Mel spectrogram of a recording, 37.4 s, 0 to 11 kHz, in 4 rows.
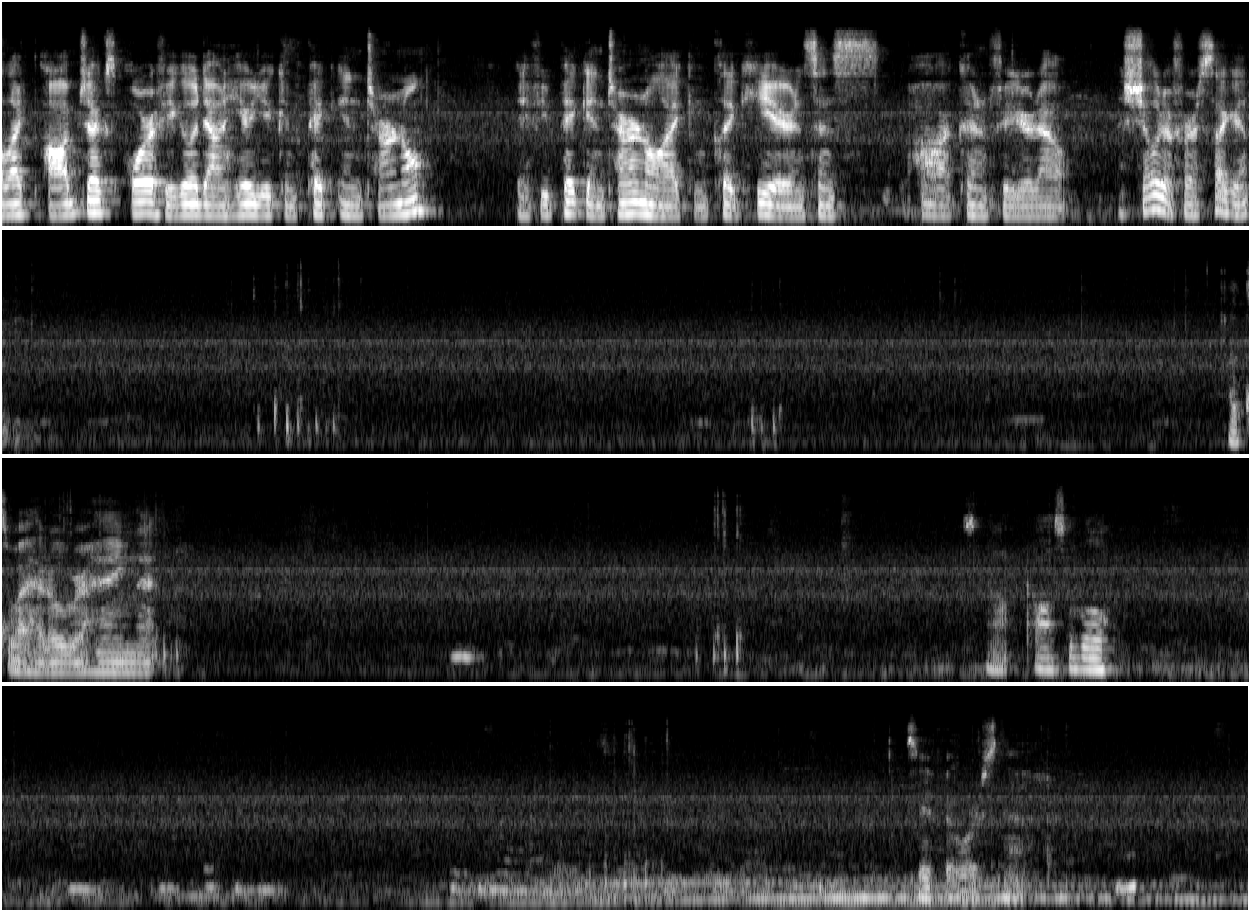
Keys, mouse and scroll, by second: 3.0 click, 11.2 Escape, 11.4 Escape, 11.6 Escape, 11.7 Escape, 14.8 Escape, 15.0 Escape, 17.2 click, 19.5 Escape, 19.7 Escape, 21.7 click, 23.8 Escape, 24.0 Escape, 24.5-25.8 scroll up 2, 25.8 click, 26.4 click, 30.0 click, 32.4 Escape, 32.6 Escape, 33.1-34.0 scroll, 33.5 typing, 35.1-35.8 typing.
